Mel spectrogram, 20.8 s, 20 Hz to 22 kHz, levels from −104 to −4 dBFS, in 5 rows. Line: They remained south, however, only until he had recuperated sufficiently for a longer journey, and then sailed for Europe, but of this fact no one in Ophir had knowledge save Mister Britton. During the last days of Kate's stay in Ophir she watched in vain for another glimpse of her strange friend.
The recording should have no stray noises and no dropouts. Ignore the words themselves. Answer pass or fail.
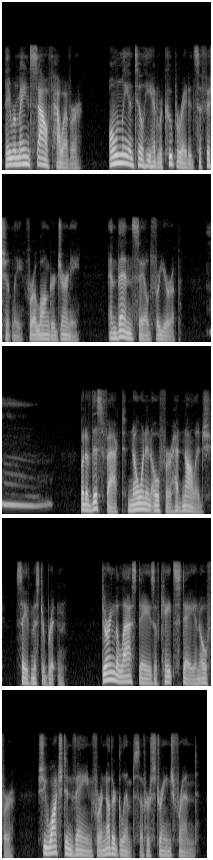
fail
